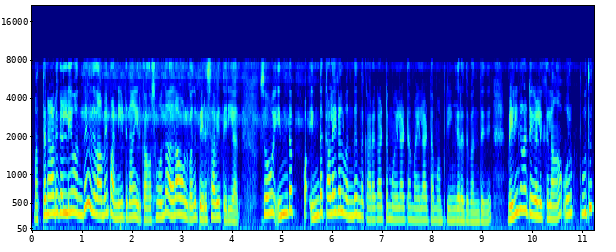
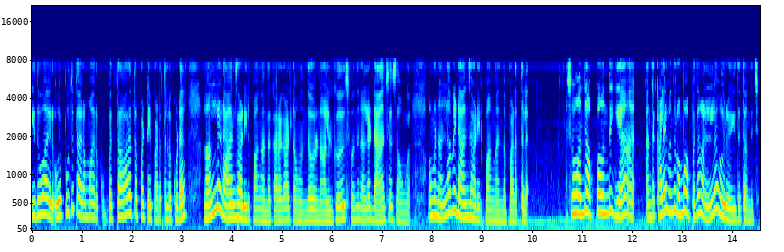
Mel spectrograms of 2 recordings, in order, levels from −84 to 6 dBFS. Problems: background sounds at intervals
